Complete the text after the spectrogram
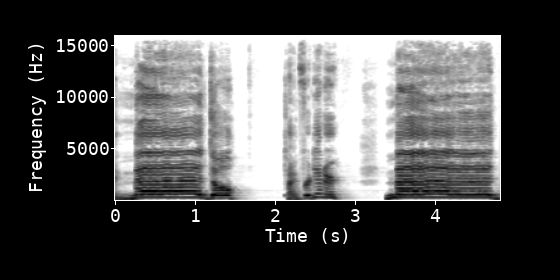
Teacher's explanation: the first syllable is accented the accent is right here Med second syllable is not accented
